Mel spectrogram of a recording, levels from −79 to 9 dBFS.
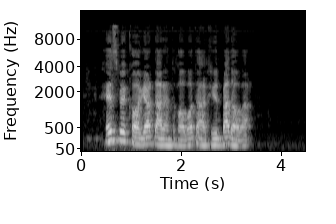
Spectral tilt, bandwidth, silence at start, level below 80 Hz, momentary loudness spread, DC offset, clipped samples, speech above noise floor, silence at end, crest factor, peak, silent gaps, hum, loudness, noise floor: -7 dB/octave; 11.5 kHz; 0.5 s; -54 dBFS; 9 LU; under 0.1%; under 0.1%; 51 dB; 1.1 s; 18 dB; -2 dBFS; none; none; -17 LUFS; -67 dBFS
